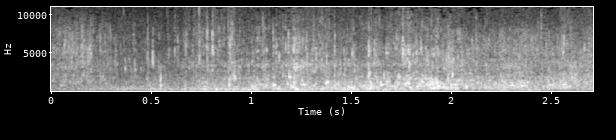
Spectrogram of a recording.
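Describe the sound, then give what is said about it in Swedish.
Oars dip and pull through water as a crew rows a light boat built for both rowing and sail, one side backing water while the starboard side rows, a steady wash of splashing and churning with no voices, sustained and fairly loud throughout. “På vår sida, stryk. Styrbord sida, ro.”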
